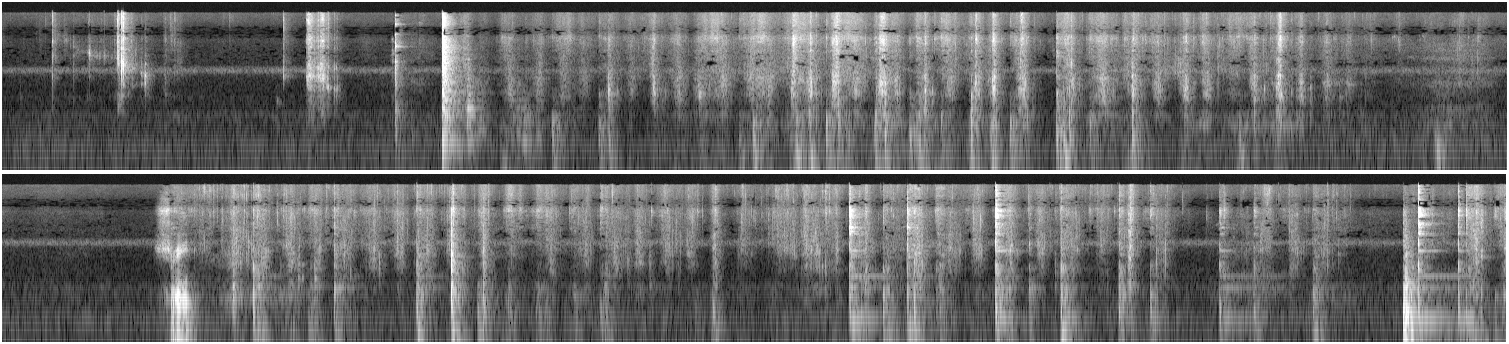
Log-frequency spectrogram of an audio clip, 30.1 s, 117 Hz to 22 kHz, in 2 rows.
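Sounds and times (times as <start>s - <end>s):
egg cracking: 0.5s - 1.8s
utensil scraping metal bowl: 5.0s - 13.5s, 17.2s - 28.4s, 29.1s - 30.0s.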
